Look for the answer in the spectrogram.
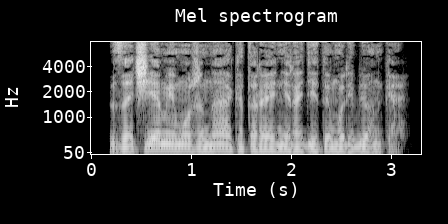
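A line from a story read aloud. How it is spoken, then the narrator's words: Snorting scoff. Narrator (Russian): хмыкнул Георгий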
